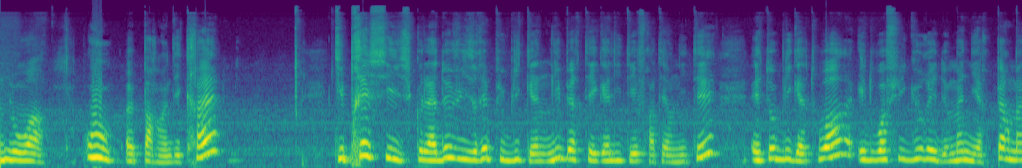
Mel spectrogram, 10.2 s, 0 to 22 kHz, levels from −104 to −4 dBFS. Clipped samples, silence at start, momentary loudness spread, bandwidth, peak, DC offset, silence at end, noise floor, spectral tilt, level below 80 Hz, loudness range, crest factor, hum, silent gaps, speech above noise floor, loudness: 0.1%; 0 s; 8 LU; 12 kHz; 0 dBFS; under 0.1%; 0 s; -47 dBFS; -8 dB/octave; -54 dBFS; 2 LU; 14 dB; none; none; 32 dB; -15 LUFS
